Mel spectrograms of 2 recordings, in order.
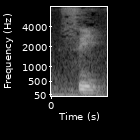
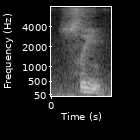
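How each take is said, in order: First: The s sound is plain and light. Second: The s sound is thick and heavy. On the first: "Sin biasa itu si" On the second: "Ini si"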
